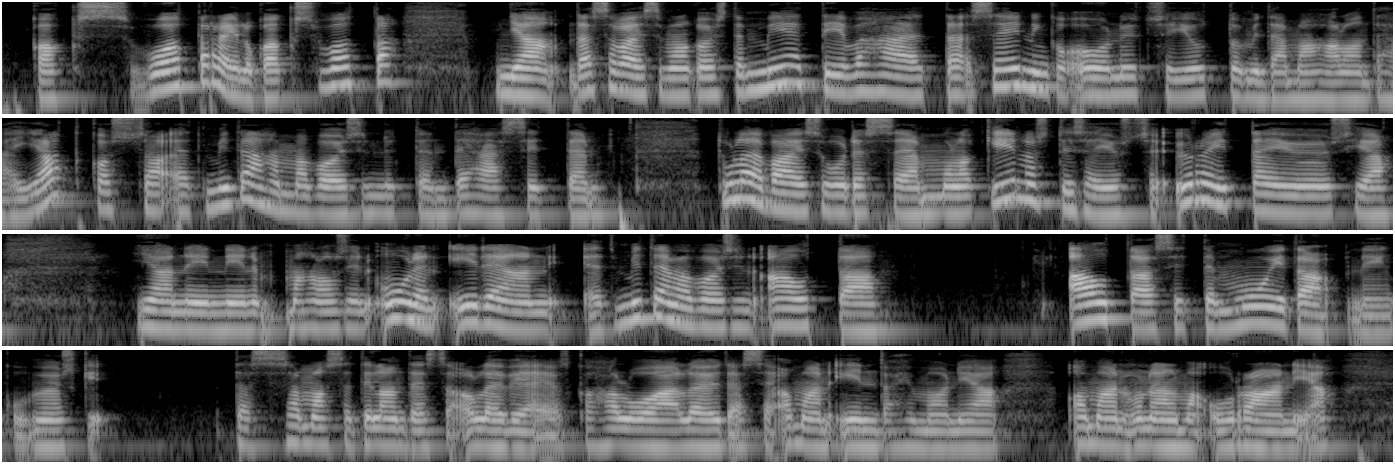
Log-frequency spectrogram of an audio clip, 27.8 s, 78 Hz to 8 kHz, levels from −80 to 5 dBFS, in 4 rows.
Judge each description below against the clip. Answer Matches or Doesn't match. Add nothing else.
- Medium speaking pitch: Matches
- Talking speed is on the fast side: Matches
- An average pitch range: Matches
